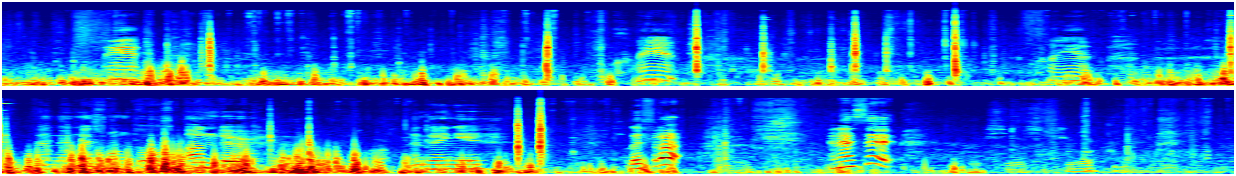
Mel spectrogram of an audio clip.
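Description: Hard plastic parts click and knock as they are handled.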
